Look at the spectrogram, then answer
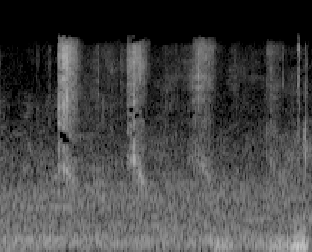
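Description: Someone bites into crunchy chrumky snack puffs, giving a few separate close crunches spread over a couple of seconds with a louder bite near the end.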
